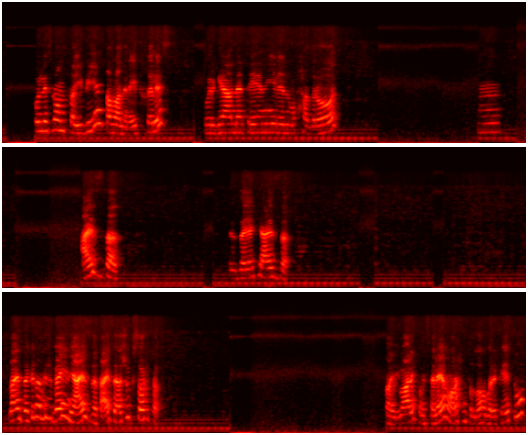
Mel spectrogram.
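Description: A young girl speaks softly over an online call.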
